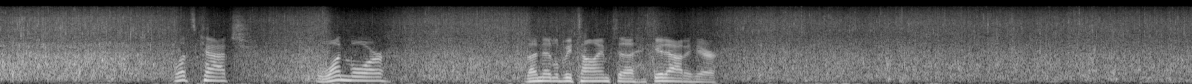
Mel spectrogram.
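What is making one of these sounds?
A shallow stream rushes and splashes over rocks close by.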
